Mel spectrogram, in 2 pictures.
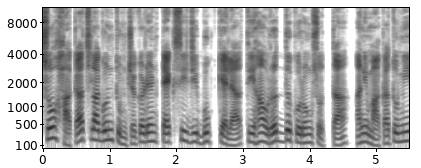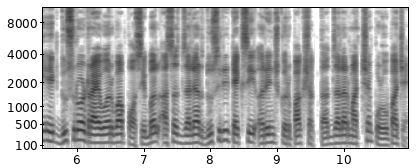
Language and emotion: Goan Konkani, neutral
